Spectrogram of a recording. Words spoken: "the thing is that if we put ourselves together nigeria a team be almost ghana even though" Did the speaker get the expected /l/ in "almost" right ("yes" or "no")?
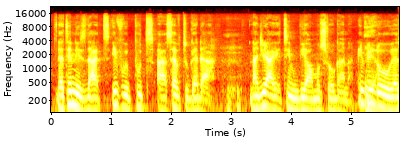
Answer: no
